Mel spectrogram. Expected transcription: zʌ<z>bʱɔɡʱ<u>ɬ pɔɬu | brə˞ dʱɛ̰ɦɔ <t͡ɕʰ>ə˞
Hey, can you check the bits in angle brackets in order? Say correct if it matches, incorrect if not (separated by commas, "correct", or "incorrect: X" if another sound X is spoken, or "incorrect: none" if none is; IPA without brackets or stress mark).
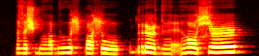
incorrect: ʃ, correct, incorrect: ɕ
